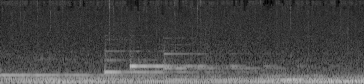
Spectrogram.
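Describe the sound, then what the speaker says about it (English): Steady rain falls in the video game Wuthering Waves, a soft even hiss throughout with a few faint tonal game sounds layered over it. "The rains in Septimont never seem eager to leave this"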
